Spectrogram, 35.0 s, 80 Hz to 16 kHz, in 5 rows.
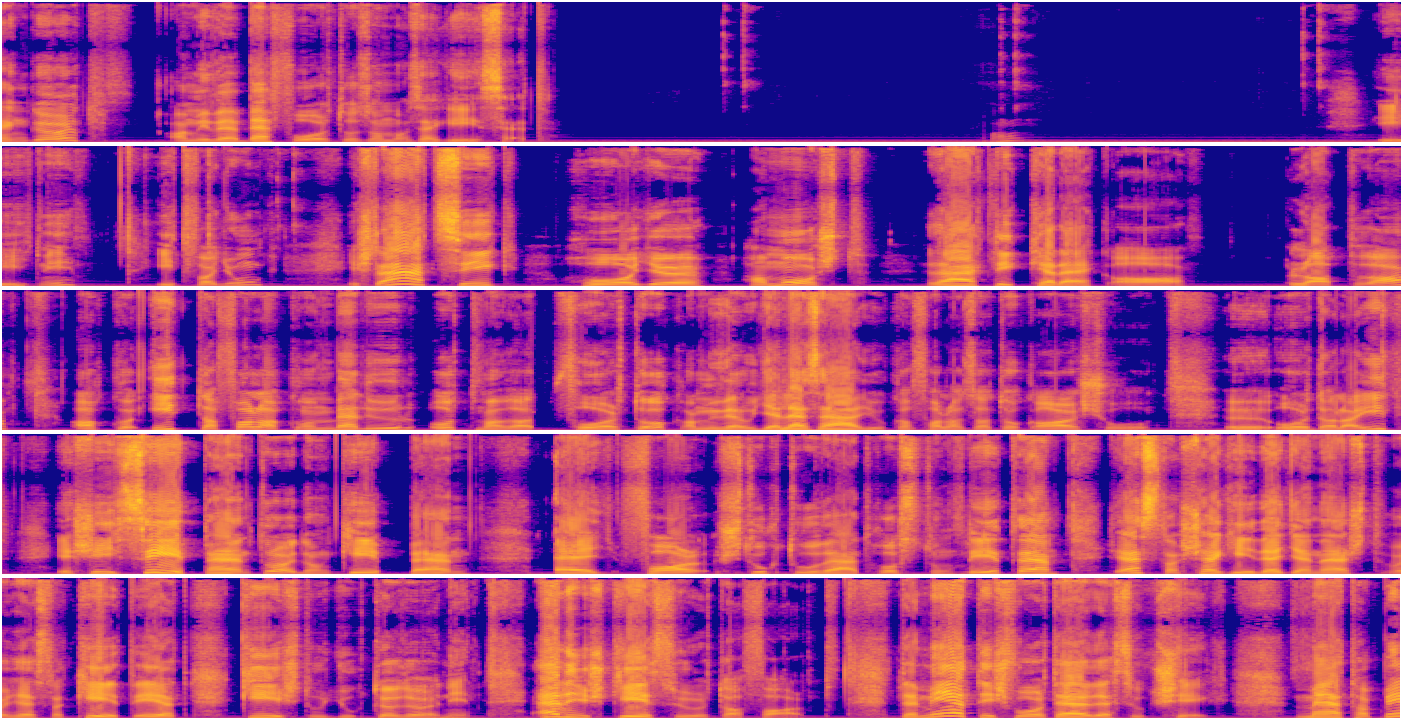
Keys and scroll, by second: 1.0 h, 7.9 space, 20.9 Delete, 29.2 Delete, 30.0 Delete.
